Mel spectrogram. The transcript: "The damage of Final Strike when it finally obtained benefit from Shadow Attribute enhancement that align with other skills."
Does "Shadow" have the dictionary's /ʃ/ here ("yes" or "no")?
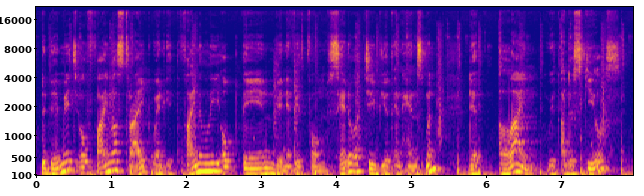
no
